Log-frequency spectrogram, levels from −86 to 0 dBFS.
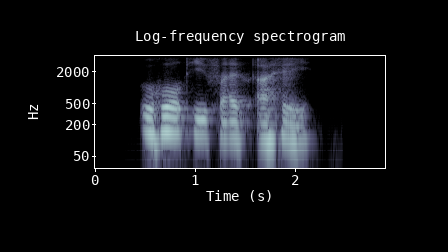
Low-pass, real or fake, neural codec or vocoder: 3.6 kHz; fake; codec, 16 kHz, 0.5 kbps, FunCodec, trained on Chinese and English, 25 frames a second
